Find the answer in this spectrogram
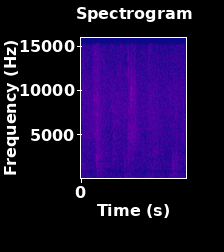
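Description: Near silence: faint room tone with a few soft rustles and one low thump about a second in.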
